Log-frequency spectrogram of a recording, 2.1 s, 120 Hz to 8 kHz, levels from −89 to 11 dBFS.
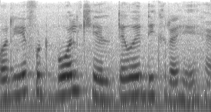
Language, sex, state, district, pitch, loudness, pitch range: Hindi, female, Haryana, Charkhi Dadri, 215 Hz, -16 LUFS, 190-230 Hz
